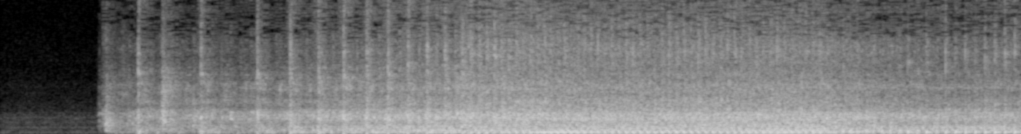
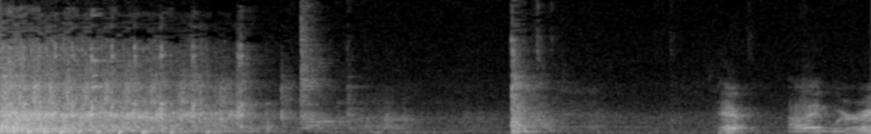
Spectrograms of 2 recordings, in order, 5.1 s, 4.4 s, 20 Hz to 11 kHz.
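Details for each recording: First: Barn-find Homelite Jacobsen Imperial SNO 524 two-stage snow blower with 5 hp Tecumseh engine, first pull start with choke on: catches and runs with a crisp, even beat for about six seconds, then winds down, likely out of fuel; starts and runs fine. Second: Barn-find Homelite Jacobsen Imperial Sno 524 two-stage snow thrower with a 5 hp Tecumseh, pull-started on choke: rough chatter that dies within about two seconds. It runs briefly then stalls; running out of fuel was mentioned.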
